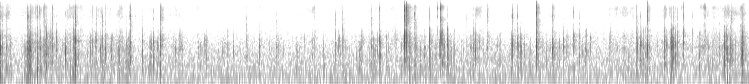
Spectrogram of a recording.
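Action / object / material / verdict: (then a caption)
scrape / paper envelope / paper / none. A white paper envelope is held upright in both hands while fingers crinkle, squeeze and rub the paper. Quiet, dense, bright crackles and rustles come in quick bursts throughout, with almost no low end and a few sharper, louder crinkles standing out.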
